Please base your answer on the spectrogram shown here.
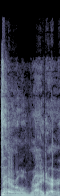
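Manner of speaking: high, snorting exclamation, snort through words. The narrator reads a character's reply: snorting. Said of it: "he snorted".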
